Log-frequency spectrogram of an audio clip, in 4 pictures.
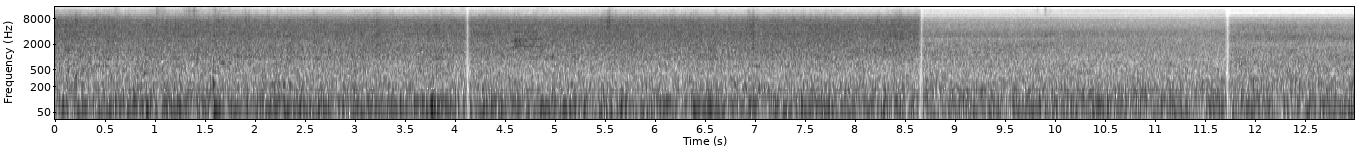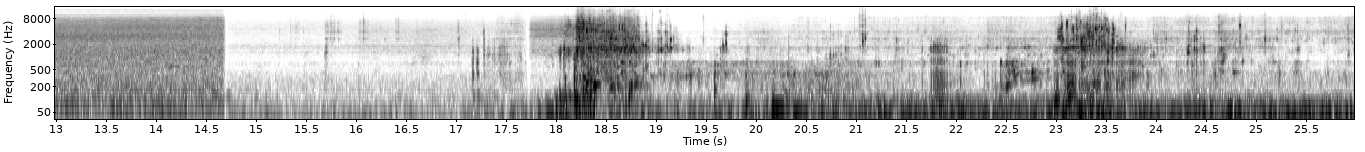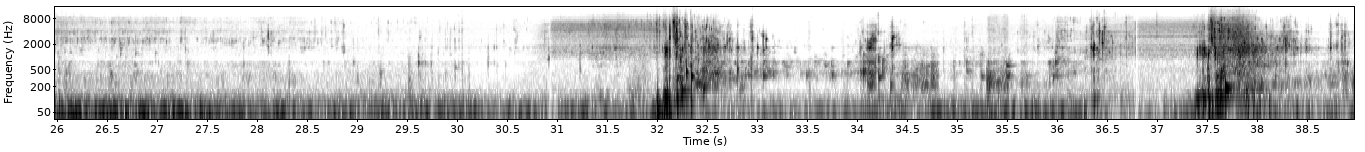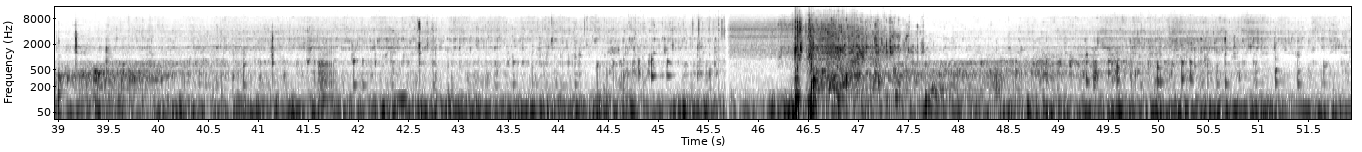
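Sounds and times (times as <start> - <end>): water sloshing and gurgling: 0.0 - 4.9, 14.7 - 36.8, 37.4 - 51.9
water splashing surges: 0.0 - 14.7, 17.7 - 26.6, 34.1 - 51.9
rushing water rumble: 0.0 - 14.8, 17.2 - 51.9.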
